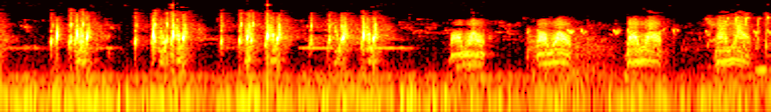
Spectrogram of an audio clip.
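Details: Female common quail call, for the coming wheat season: sharp triple chirps repeated about once a second, then rougher, buzzier notes at the same pace toward the end.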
